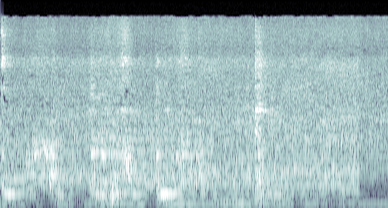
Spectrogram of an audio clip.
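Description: Eggs fry in a hot pan, browning with a steady close sizzle, occasional stirring knocks and utensil clicks breaking through.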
